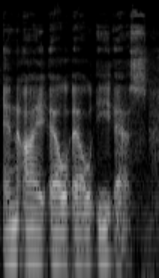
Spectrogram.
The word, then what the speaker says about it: Nilles: Anakah Niles, double L on Niles, Nilles. She's played with Jeff Beck. She has her own band called Neville, that's spelled Nevell, double L again.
